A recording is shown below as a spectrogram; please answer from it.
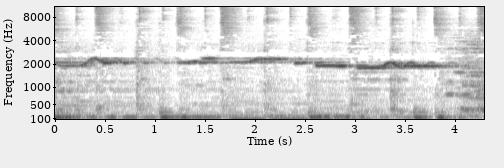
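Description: A man whistling a melody through pursed lips over a karaoke backing track with bass and drums. The whistle holds long high notes with small ornamental turns, steps down in pitch in the second half, and stops at the very end.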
